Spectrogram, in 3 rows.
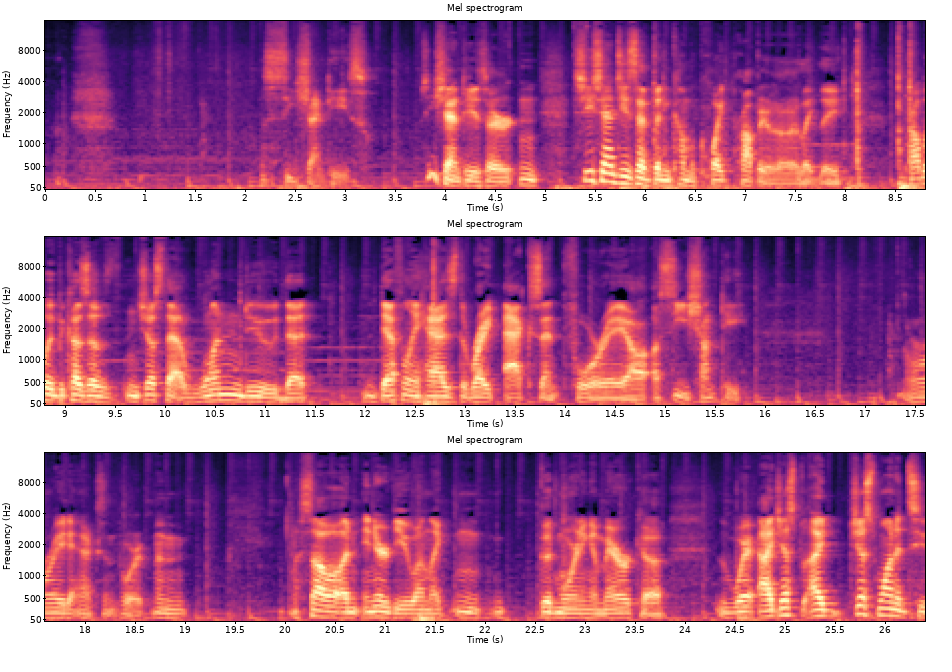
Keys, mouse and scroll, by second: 5.4 click, 6.0 space, 8.2 space, 8.6 space, 12.8 space, 21.2-24.3 typing.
